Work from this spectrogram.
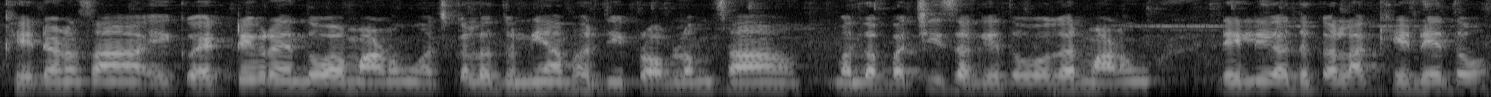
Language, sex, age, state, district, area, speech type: Sindhi, female, 45-60, Uttar Pradesh, Lucknow, rural, spontaneous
